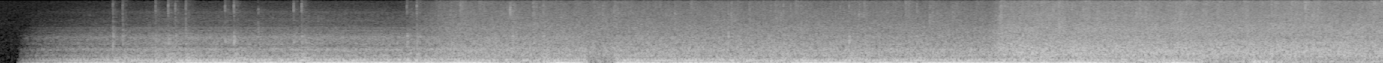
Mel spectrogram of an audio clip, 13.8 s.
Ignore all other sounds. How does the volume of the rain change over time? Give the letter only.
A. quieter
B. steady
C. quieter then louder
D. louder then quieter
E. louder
E.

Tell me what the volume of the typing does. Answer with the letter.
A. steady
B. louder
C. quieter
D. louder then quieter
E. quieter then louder
A.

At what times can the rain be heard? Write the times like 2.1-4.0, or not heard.
4.0-13.7.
